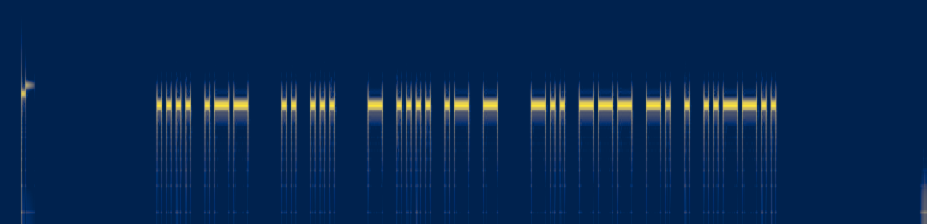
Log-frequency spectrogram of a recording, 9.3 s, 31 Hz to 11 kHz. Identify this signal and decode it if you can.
Morse code, heard as a keyed tone, about 25 wpm, 700 Hz. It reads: HW IS THAT DONE?
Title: Sentences from Top 500 Words and Abbreviations 25wpm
